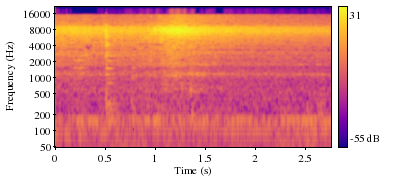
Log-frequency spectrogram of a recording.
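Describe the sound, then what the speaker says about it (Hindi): Tomato and spice masala being stir-fried in a pan for aloo gobhi, a steady close sizzle with soft scraping stirs and one sharp tap early on, no voices. "ठीक है, अब हम इसको अच्छी तरह भूनेंगे।"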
